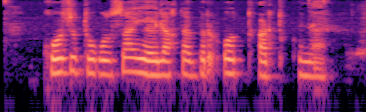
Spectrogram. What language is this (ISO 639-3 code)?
uig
